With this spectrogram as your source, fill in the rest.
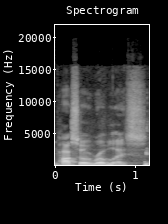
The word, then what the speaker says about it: Paso Robles: you have some wine in Paso Robles? Is that how you say it? Yep. Did you have wine?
